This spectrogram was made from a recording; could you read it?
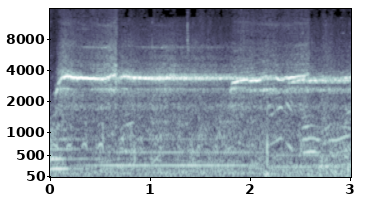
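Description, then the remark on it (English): A person whistles one long, loud, high-pitched note to call a dog, held steady for about three seconds with a slight dip in pitch partway through, over low background noise. “I'm a good whistler. I learned to whistle once I got a dog.”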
